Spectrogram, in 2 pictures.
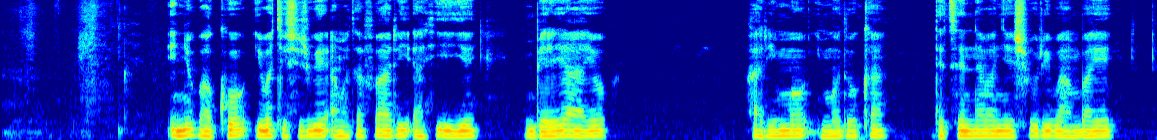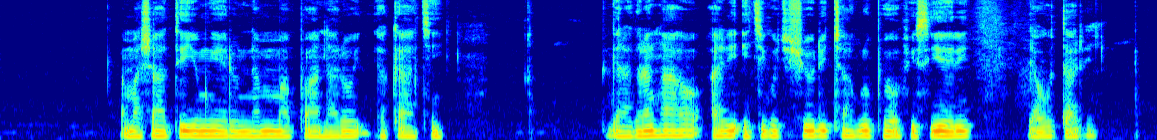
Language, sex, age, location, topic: Kinyarwanda, male, 18-24, Kigali, education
